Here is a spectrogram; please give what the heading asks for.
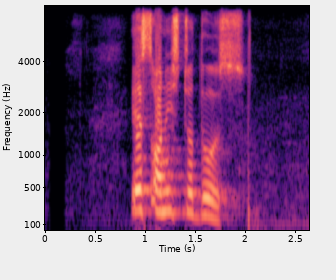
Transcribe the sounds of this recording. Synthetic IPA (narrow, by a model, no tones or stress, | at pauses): esʌnisʈʰod̪os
